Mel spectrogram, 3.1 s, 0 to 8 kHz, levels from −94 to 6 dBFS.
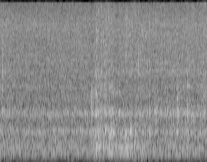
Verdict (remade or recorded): recorded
